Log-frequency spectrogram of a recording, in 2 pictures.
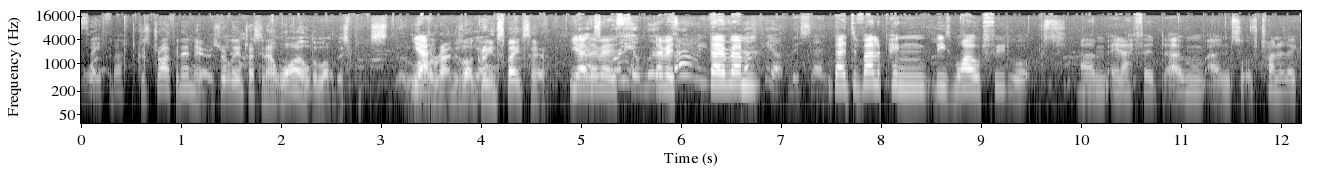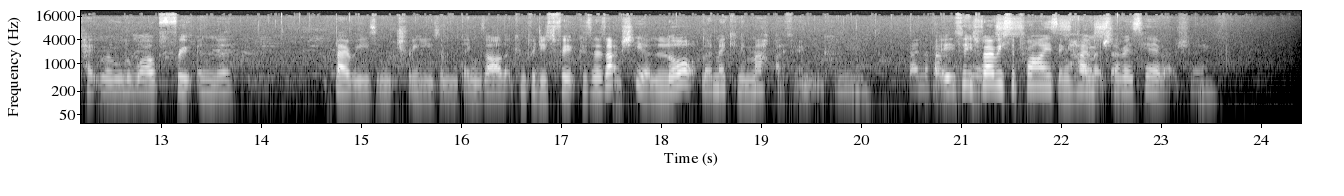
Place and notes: Efford Walk One: About green space on Military Road - About green space on Military Road
Plymouth, UK, 14 September 2010, 17:37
